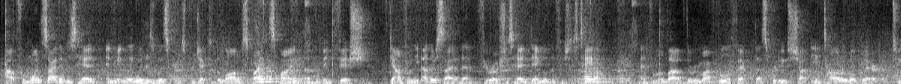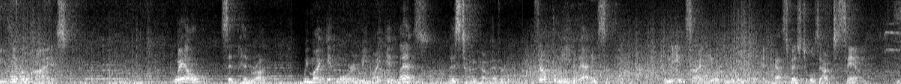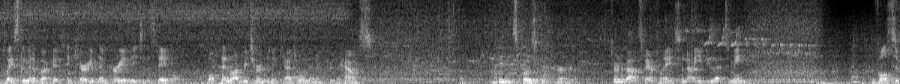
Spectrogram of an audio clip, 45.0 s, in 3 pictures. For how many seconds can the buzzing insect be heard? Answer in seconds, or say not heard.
45 s.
